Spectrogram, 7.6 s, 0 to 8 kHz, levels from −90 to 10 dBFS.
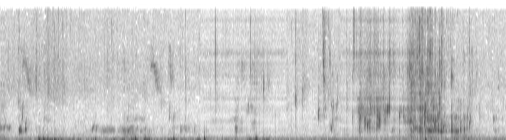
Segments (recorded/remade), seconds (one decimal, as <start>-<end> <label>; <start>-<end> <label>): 0.0-3.0 recorded; 3.0-4.3 remade; 4.3-5.1 recorded; 5.1-6.2 remade; 6.2-7.6 recorded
